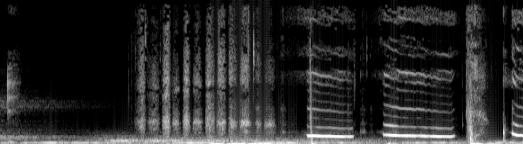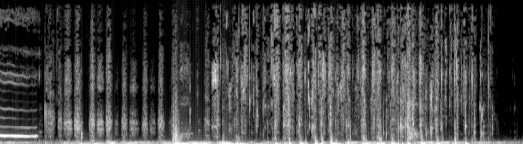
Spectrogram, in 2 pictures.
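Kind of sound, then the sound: vocal imitation, person imitating dog sounds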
